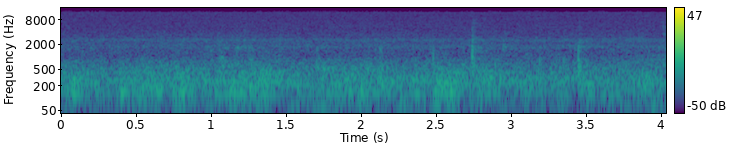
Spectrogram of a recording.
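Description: Steady rain falls in a thunderstorm, an even wash of hiss with faint low rumbles and a few sharp crackles and ticks. It is heard at a distance, with no voices.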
